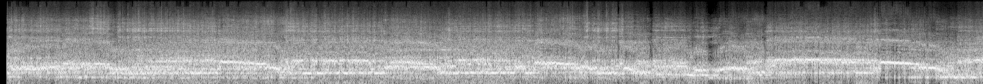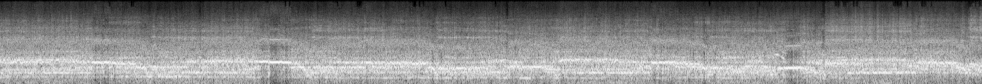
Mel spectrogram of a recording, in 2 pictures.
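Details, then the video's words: Howler monkey (bugio, guariba) of Brazilian fauna roaring: a loud, continuous chorus of overlapping hoarse, droning voices that swell and dip in pitch over about twenty seconds, with a few brief breaks near the middle. "SOM DO MACACO BUGIO, Barulho de Bugio!"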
